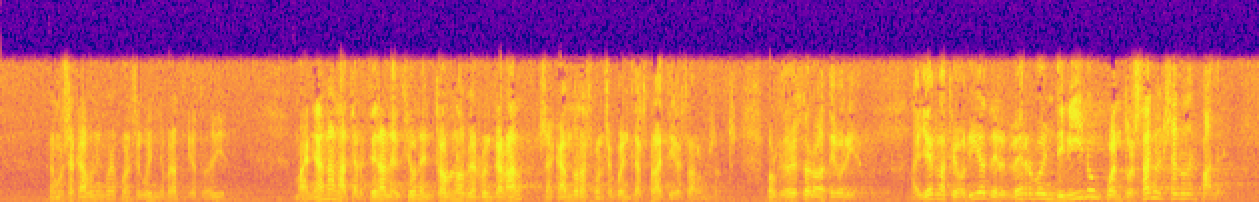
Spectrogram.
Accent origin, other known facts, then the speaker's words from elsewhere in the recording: Morella, Valencian Community, Spain; En Morella, en mi pueblo, en la procesión del cuerpo salen un montón de imágenes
